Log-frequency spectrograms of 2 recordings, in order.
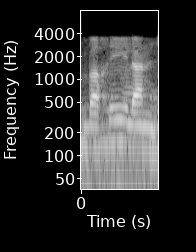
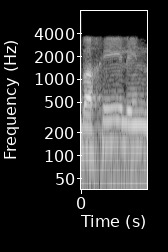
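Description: First: The word ends in the sound -an. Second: The word ends in the sound -in. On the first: The word is in the accusative case. "نصب پہ تلفظ کریں" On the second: The word is in the genitive case. "جر پہ تلفظ کریں"

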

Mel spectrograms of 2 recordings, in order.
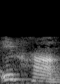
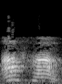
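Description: First: The first vowel is an 'i' sound. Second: The first vowel is an 'a' sound. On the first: It is the verbal noun meaning to make someone understand. "دیکھو حمزہ کے نیچے زیر پڑھنا" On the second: It is the plural meaning understandings. "الف کے فتحہ کے ساتھ آپ نے پڑھنا ہے"

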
